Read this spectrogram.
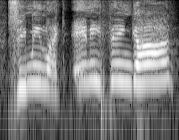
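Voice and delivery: high, incredulous question; mock disbelief. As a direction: act out a doubtful listener, high. Mock listener questioning God.

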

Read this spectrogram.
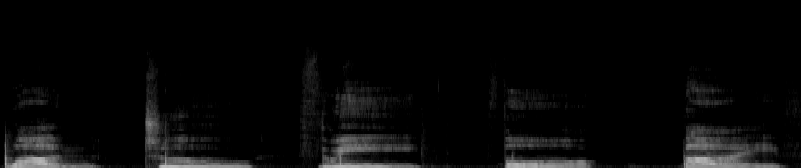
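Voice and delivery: loud, slow giant counting. Acted. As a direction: count each coin like a big giant. Giant counts his coins.

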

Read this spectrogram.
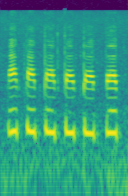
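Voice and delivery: high, soft mimicked watch beeps; imitated beeping. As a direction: beep like the watch.

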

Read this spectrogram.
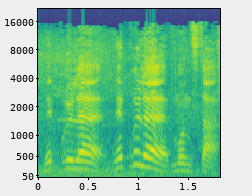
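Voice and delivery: loud exasperated yell at the monster. Real, not acted. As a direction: shout the beast down as it roars. Yelling back at roaring monster.

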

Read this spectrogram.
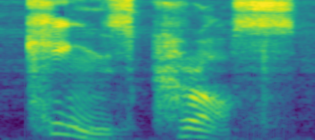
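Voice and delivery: slow, scornful engine voice; scornful snort. A narrator's reading. Visiting engine scoffing at Gordon's station, snorting. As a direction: draw the name out in disdain. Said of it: "snorted the engine".

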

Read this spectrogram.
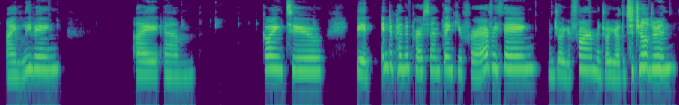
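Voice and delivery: slow, deliberate mock farewell speech; departing son's farewell. Son thanks dad on leaving home, slow mock farewell. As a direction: play a grown son solemnly announcing his departure. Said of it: "handshake with his father".

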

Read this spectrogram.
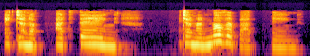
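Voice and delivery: mild storybook dread, no real whisper; loud-edged anxious confession; a touch of fright, spoken aloud; frightened, fully voiced. A narrator's reading. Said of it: "he whispered in fright".

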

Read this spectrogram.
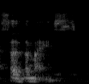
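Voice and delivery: plain reading voice

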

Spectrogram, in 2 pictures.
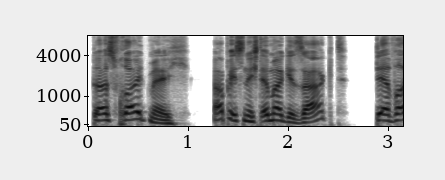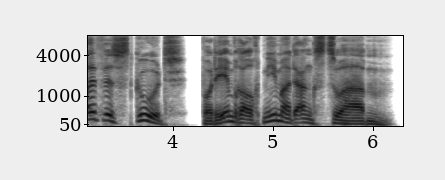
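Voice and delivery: put-on old doctor greeting the girl, loud and high. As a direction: beam at the child as the kindly doctor.

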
